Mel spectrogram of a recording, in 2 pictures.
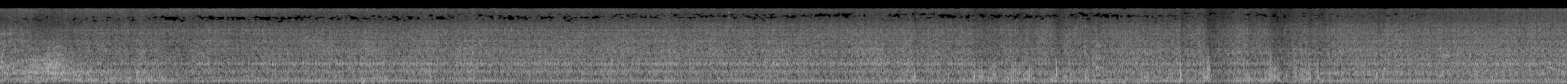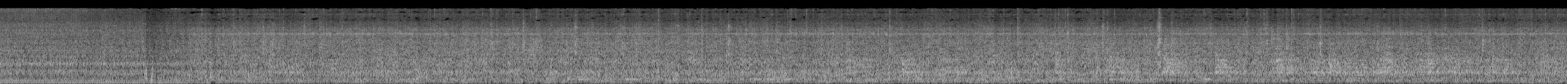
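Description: Diesel engine of a sugar-cane elevator (loader) running steadily, mixed with the dense noise of cut cane being carried up the elevator and dropped into a punt. About halfway through, it gets slightly louder and a high steady whine joins in.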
